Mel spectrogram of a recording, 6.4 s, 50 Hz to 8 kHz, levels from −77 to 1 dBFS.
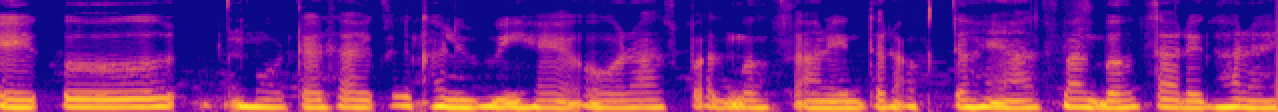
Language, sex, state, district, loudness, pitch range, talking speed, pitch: Hindi, female, Maharashtra, Mumbai Suburban, -12 LUFS, 190-210 Hz, 150 wpm, 195 Hz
